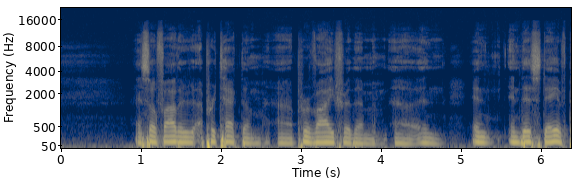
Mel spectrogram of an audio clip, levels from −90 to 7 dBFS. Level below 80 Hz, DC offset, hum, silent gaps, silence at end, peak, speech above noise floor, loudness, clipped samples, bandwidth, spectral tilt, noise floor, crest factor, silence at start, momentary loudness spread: -34 dBFS; under 0.1%; none; none; 0.05 s; -6 dBFS; 30 dB; -26 LUFS; under 0.1%; 12.5 kHz; -6.5 dB/octave; -54 dBFS; 20 dB; 0.95 s; 11 LU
